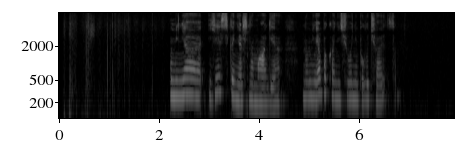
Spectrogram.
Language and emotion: Russian, neutral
